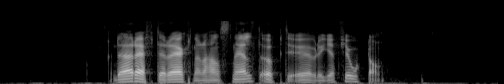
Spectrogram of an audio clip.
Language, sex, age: Swedish, male, 24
